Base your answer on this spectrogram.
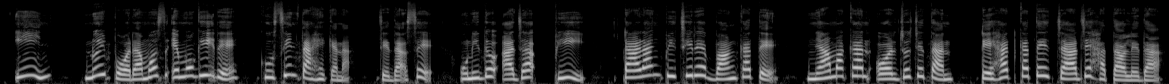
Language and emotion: Santali, happy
